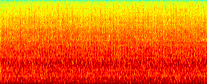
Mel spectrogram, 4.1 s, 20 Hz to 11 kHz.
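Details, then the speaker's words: Idle of a Kenworth truck's freshly rebuilt Cummins diesel after worn rod bearings were replaced and excessive gear lash was found: steady, even low rumble with about 48–50 psi oil pressure at idle, and the earlier big rattle is gone. Normal idle. "That big rattle is gone."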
